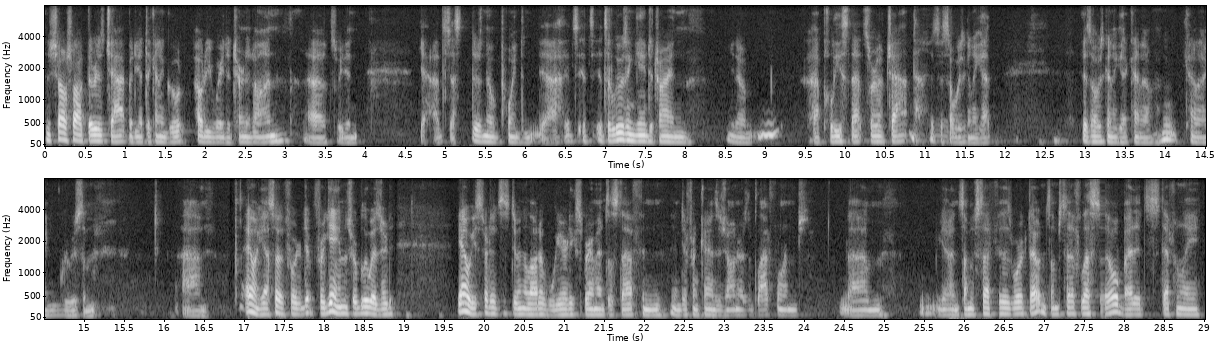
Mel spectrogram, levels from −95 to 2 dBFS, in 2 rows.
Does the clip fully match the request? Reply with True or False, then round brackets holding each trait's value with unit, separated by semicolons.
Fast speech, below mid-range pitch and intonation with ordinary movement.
True (235 wpm; 110 Hz; 3.1 semitones)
